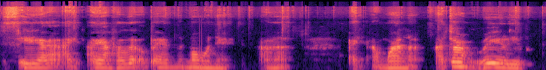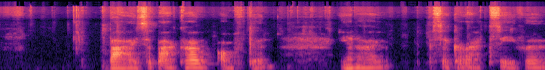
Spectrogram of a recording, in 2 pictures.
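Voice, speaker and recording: The speech comes out mumbled at a fairly slow pace. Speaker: true crime livestreamer. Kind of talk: live stream commentary. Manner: halting, many fillers; mumbling.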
